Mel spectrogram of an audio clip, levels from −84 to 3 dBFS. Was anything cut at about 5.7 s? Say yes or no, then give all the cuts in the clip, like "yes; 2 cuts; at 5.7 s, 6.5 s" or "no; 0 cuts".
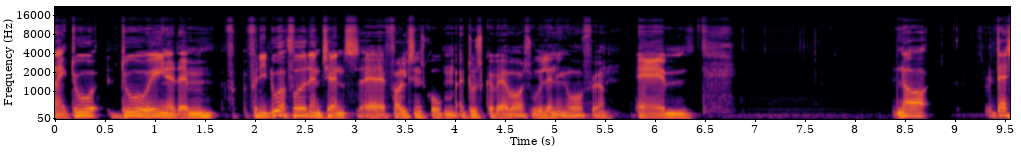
yes; 1 cut; at 5.7 s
